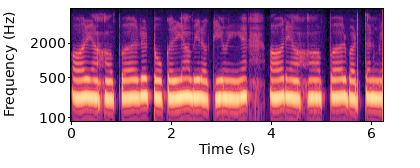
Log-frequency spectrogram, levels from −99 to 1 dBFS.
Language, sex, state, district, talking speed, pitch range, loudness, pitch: Hindi, female, Chhattisgarh, Sukma, 135 wpm, 220-230 Hz, -12 LUFS, 225 Hz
